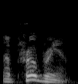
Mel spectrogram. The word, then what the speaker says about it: opprobrium: internet the dictionary to find out how it's pronounced opprobrium opprobrium opprobrium it's a program anyway very interesting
